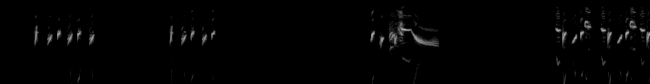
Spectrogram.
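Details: Campero-style song of a European goldfinch: short bright twittery phrases separated by pauses, one phrase ending in a drawn-out buzzy nasal note, then a final quick tinkling run. No background noise.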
